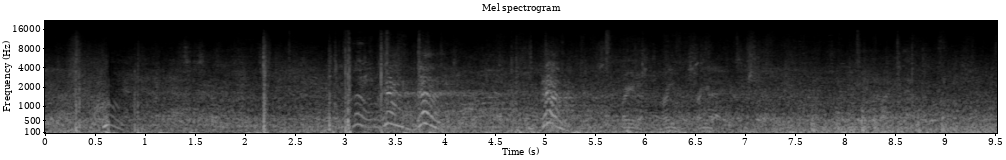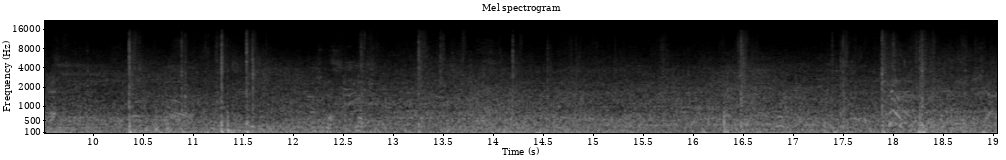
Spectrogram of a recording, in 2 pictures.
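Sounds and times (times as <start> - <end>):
murmur of voices: 0.0 - 19.0.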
